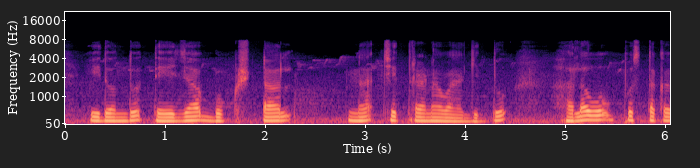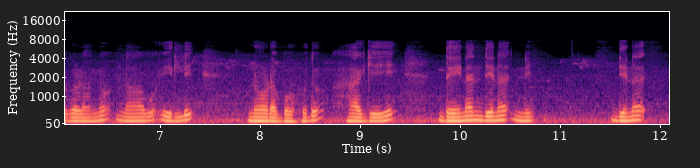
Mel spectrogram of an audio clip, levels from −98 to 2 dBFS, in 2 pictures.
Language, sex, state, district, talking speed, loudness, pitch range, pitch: Kannada, male, Karnataka, Shimoga, 75 wpm, -19 LUFS, 125-145 Hz, 135 Hz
